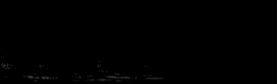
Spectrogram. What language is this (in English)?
Russian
